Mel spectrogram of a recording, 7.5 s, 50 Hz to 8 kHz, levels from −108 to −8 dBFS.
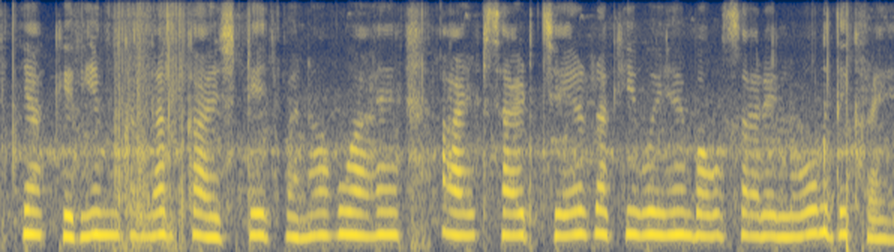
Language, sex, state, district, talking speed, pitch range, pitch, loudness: Hindi, female, Maharashtra, Pune, 160 wpm, 250-260 Hz, 255 Hz, -16 LUFS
